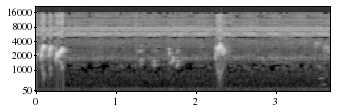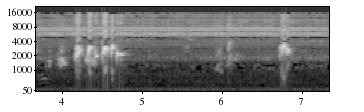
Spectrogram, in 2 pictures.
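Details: Red-whiskered bulbul acting as a trap decoy, singing to compete: brief warbled phrases at irregular intervals, the richest burst a run of four or five rapid notes.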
